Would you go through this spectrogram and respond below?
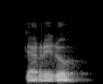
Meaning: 1. alley 2. in Valencian pilota, a central area left behind a player where that player can go backward with the intention of playing the ball
- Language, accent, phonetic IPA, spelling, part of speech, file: Catalan, Valencia, [ka.reˈɾo], carreró, noun, LL-Q7026 (cat)-carreró.wav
